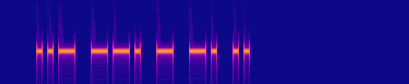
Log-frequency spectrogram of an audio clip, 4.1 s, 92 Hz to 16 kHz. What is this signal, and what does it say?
Morse code, heard as a keyed tone, about 22 wpm, 700 Hz. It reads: UGTNI
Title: Code Groups - 5 Letters - 22wpm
